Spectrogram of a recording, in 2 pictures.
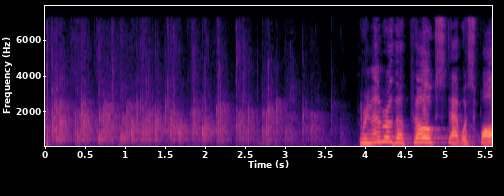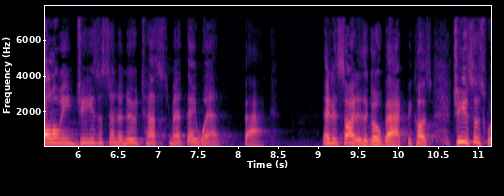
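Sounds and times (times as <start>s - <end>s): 
audience applauding: 0.0s - 3.9s
speech: 3.9s - 8.4s, 9.0s - 11.1s.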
